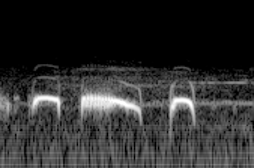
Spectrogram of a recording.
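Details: Lure call of a spotted dove kept as a decoy: a smooth hoot, a long purring coo drifting downward, and a final hoot, the phrase trailing into a faint thin tone.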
